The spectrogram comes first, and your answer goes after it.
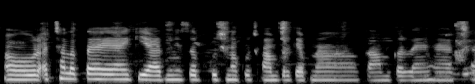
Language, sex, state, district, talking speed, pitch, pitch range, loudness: Hindi, female, Bihar, Kishanganj, 225 wpm, 215 Hz, 200-225 Hz, -17 LUFS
